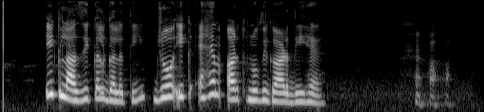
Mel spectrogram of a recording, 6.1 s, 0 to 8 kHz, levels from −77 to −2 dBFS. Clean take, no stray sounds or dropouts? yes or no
no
